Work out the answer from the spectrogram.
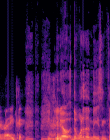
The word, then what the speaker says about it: Blumenreich: A lot of people are pronouncing it Blumenreich, Yeah. which is fine. I always say Reich. Oh. I just think it sounds nicer, but I think it's more correct to say Reich.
